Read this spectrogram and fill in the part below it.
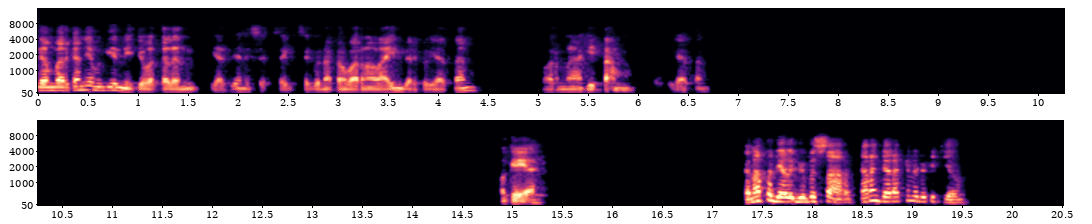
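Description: A man explains calmly over an online call, with long pauses.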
